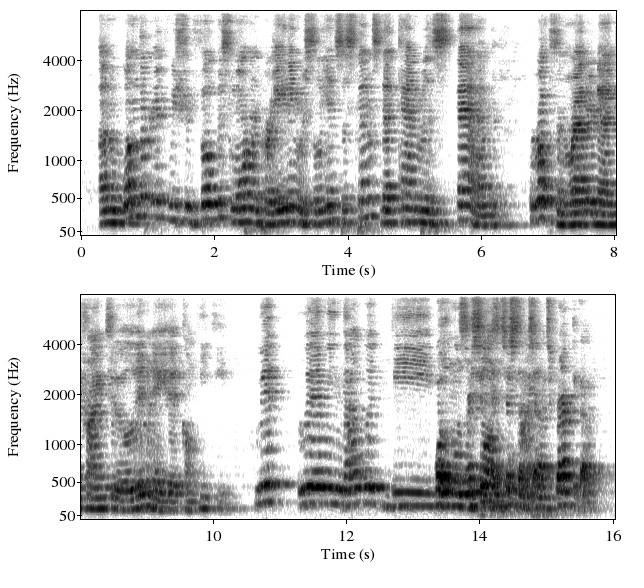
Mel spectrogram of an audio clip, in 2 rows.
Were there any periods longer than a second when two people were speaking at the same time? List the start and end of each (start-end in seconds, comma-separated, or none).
13.3-14.8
